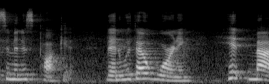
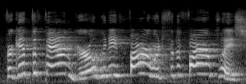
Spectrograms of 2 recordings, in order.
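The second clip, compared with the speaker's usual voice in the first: much higher, louder stern order; stern mistress; 6 dB louder than usual. A narrator's reading. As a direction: bark it at the servant girl. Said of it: "she said sternly".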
